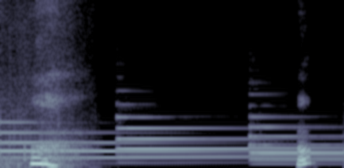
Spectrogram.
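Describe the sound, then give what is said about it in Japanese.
A school chime rings in two sustained, bell-like tones that linger and overlap. A voice sighs or groans at the start and again near the end over the fairly quiet ringing. “だってチャイム鳴ったし”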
